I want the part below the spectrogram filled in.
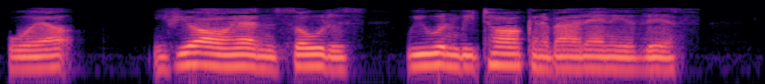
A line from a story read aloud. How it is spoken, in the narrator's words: the gravelly-voiced African-American girl said, in a lowered tone that was nonetheless audible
